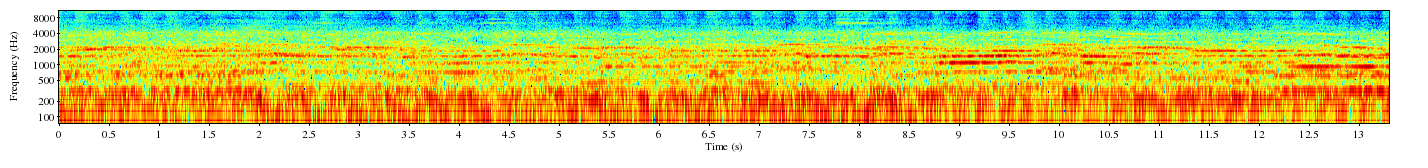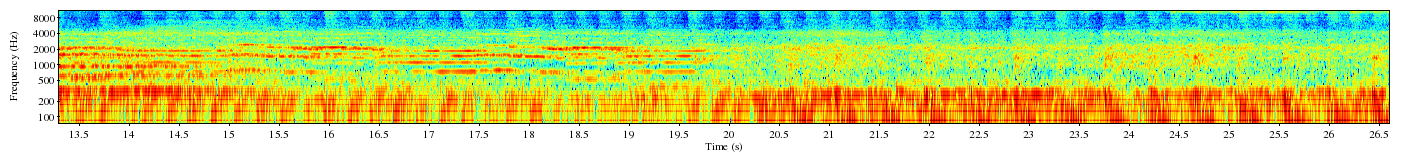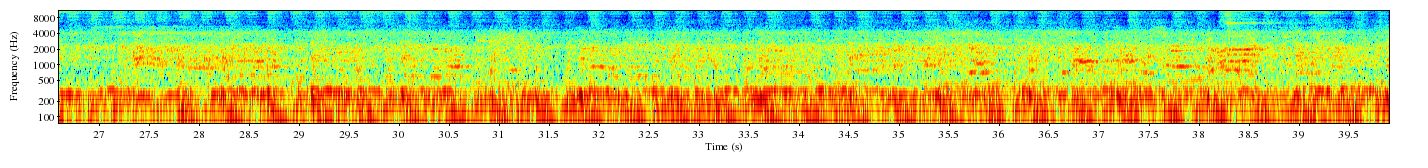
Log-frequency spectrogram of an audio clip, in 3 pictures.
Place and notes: {
  "title": "Beitou - Traditional temple festivals",
  "date": "2013-03-03 11:18:00",
  "description": "Traditional temple festivals, Gong, Traditional musical instruments, Binaural recordings",
  "latitude": "25.14",
  "longitude": "121.49",
  "altitude": "23",
  "timezone": "Asia/Taipei"
}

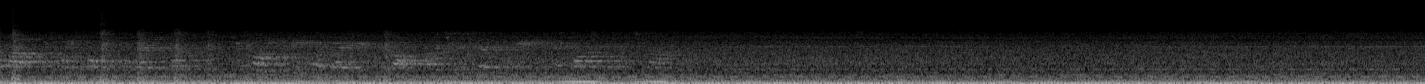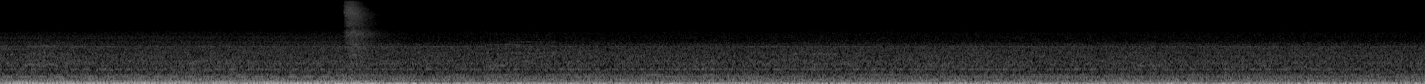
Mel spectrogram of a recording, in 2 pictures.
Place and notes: {
  "title": "Jiaosi Township, Yilan County - Local Train",
  "date": "2013-11-07 13:50:00",
  "description": "from Yilan Station to Jiaoxi Station, Binaural recordings, Zoom H4n+ Soundman OKM II",
  "latitude": "24.80",
  "longitude": "121.77",
  "altitude": "5",
  "timezone": "Asia/Taipei"
}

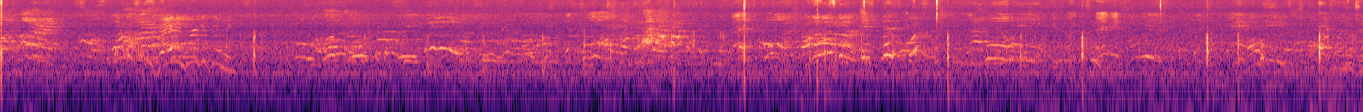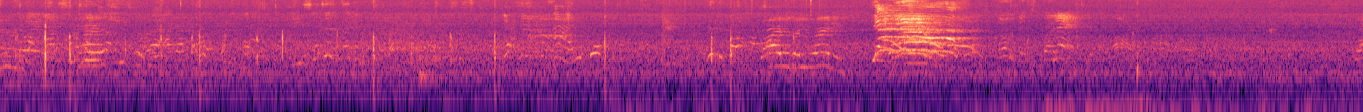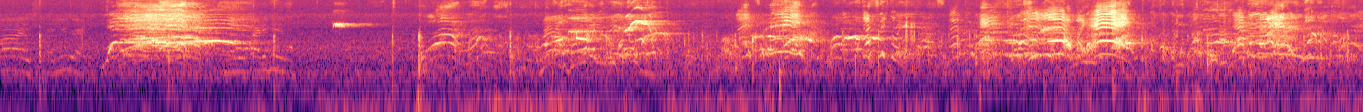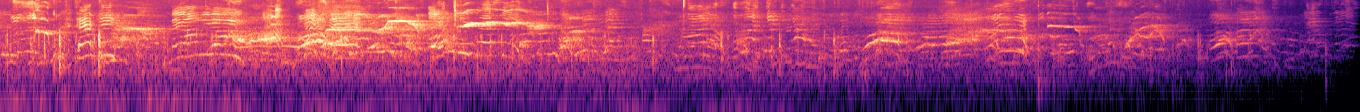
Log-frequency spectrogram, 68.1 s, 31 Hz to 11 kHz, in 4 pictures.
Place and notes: {
  "title": "Bolton Hill, Baltimore, MD, USA - children playing",
  "date": "2016-09-12 13:10:00",
  "description": "Recorded outside of an elementary school playground during recess. Recorder was a Tascam DR-40 using the built-in stereo microphones.",
  "latitude": "39.31",
  "longitude": "-76.62",
  "altitude": "40",
  "timezone": "America/New_York"
}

